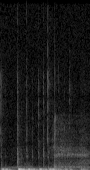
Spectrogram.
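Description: Keystrokes on a computer keyboard while writing code in an editor, a quick uneven run of close, light clicks with a brief pause in between.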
